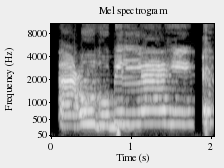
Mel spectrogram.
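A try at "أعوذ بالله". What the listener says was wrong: লহি হবে না লহি না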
